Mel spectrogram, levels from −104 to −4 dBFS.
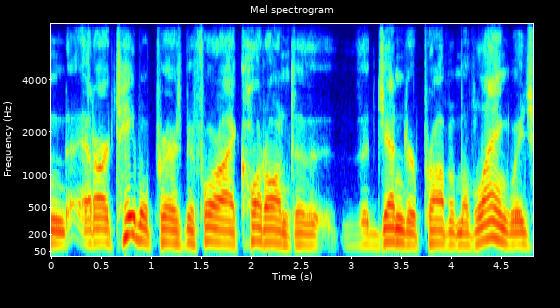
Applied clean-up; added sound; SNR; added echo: none; none; none; none.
